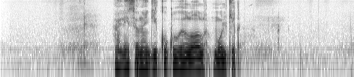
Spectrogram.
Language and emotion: Russian, neutral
